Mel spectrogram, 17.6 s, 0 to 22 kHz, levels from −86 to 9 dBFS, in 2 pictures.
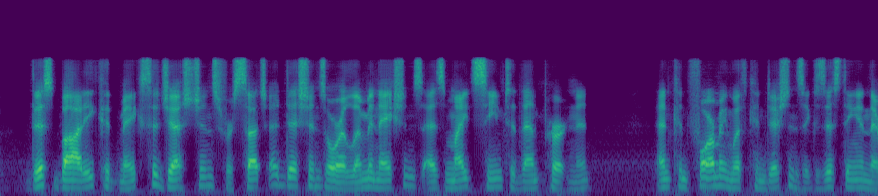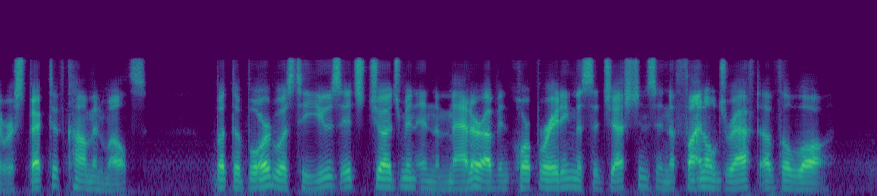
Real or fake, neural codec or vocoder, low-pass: fake; codec, 16 kHz, about 1 kbps, DyCAST, with the encoder's durations; 7.2 kHz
